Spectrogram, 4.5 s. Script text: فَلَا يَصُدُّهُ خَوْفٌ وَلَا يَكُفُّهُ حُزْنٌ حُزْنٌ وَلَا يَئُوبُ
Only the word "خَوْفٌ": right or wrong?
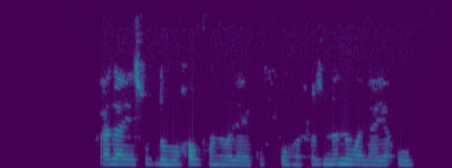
right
